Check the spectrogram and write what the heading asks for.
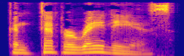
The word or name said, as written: contemporaneously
